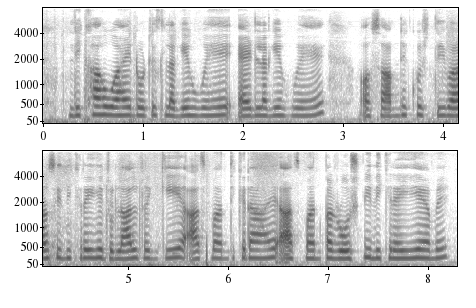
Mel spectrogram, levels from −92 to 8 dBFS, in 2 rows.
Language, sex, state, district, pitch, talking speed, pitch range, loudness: Hindi, female, Bihar, Gopalganj, 210 Hz, 230 wpm, 200-215 Hz, -31 LUFS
